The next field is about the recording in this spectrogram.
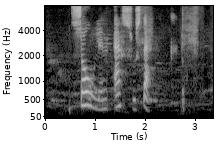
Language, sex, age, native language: Icelandic, female, 9, Icelandic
